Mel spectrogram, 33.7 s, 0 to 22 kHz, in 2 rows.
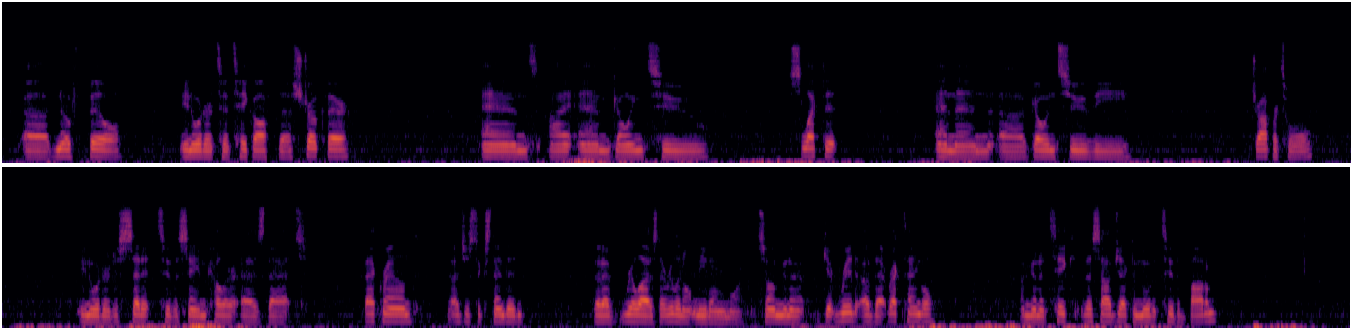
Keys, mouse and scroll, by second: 8.8 click, 11.3 click, 15.0 click, 18.2 click, 21.5 click, 22.8 click, 24.1 click, 26.2 Delete, 28.5 click, 30.8 click.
